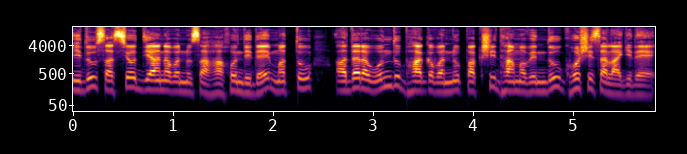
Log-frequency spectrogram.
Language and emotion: Kannada, neutral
